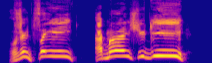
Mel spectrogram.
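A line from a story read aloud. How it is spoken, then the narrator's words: Frantic yowling cat. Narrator (Russian): вопил мечущийся по помещению кот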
